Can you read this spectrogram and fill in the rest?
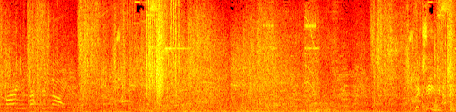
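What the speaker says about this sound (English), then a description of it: "Test firing the thrusters now!" Spaceship thrusters test fire in the Dead Space: Extraction video game, a dense, loud roar of booming bursts and rumbling blasts that continues through the whole stretch while voices shout over it.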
